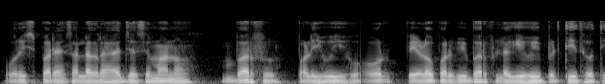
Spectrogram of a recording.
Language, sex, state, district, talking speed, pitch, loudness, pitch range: Hindi, male, Uttar Pradesh, Jyotiba Phule Nagar, 225 wpm, 95 Hz, -16 LUFS, 95-100 Hz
